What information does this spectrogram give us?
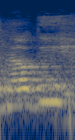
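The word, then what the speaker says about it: Neudy: My name is Neldy. Neldy. Spell it. N-E-U-D-Y. N-E-U-D-Y. So it's Naughty or Neldy. Neldy? It's pronounced Neldy, but there's no L because it's pronounced in Spanish.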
